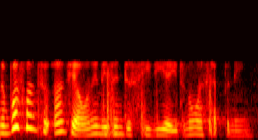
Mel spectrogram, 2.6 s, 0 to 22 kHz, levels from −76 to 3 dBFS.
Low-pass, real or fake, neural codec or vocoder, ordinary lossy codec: 3.6 kHz; real; none; Opus, 24 kbps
